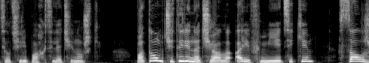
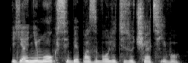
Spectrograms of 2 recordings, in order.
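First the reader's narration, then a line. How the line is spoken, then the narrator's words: Sighing. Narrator (Russian): вздохнул черепаха телячьи ножки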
